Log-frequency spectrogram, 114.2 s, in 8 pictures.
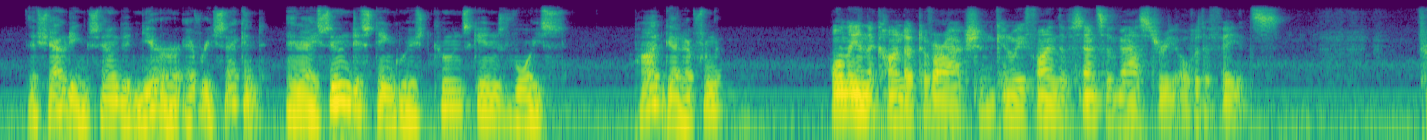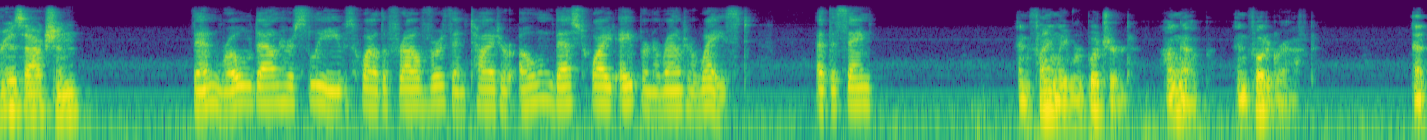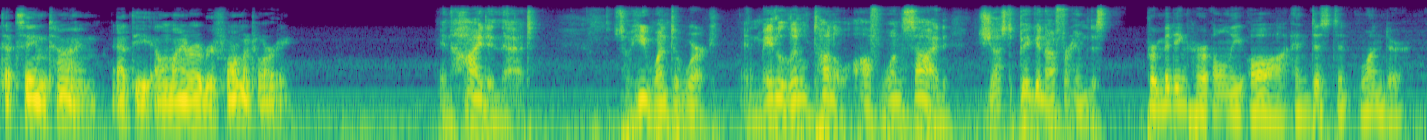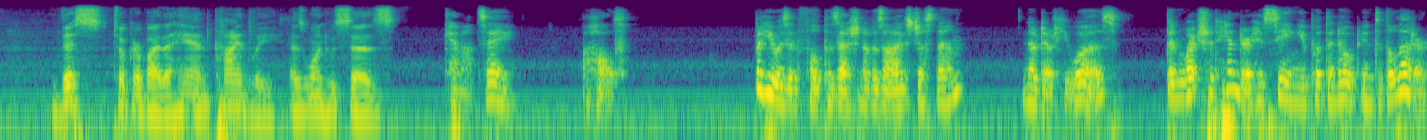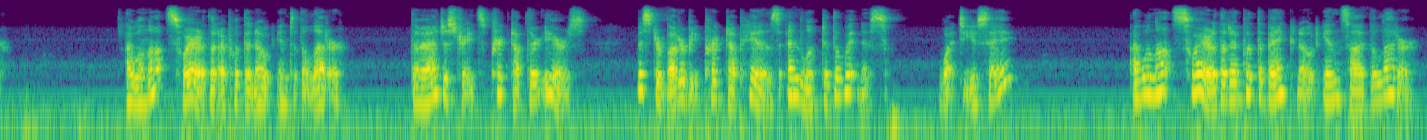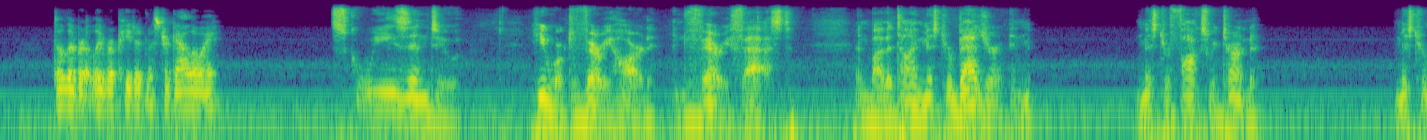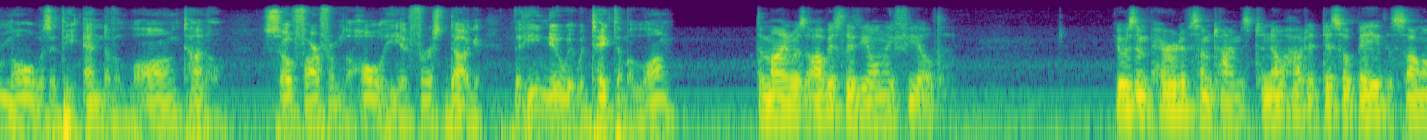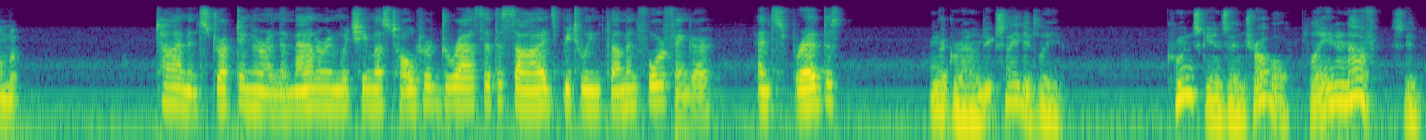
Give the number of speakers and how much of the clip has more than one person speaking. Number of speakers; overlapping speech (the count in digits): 7, no overlap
